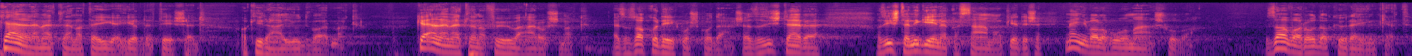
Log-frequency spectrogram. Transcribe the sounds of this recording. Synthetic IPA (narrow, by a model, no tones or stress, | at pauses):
kɛlːɛmɛt̪lɛnɒt̪ɛiɡɛ̰ɦird̪ɛt̪eːʃɛ̰d̪ɒ̰kiɾaːjiud̪ʋɒrnɒ̰kː | ɛlːɛmɛt̪lɛnɒføːvaːɾo̞ʃnɒ̰k | ɛzɒzɒkɒd̪eːko̞ʃko̞d̪a̰ːʃɛzɒziʃt̪ɛnrɛɒziʃt̪ɛniɡeːnɛkɒsaːmoŋkeːrd̪eːʃɛmɛɲvɒlɒɦolmaːʃho̞vɒ̰ | zɒvɒɾo̞d̪ɒkøɾɛjḭŋkɛ̰t̪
